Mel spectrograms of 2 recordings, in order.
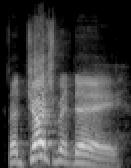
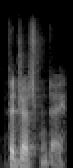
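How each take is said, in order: First: It is said in a loud, excited tone. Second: It is said in a flat, unexcited tone.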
